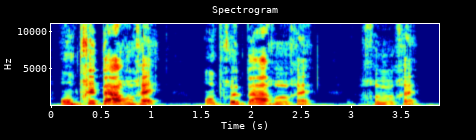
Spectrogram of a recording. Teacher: é comum que a gente corte esse E da metade da palavra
